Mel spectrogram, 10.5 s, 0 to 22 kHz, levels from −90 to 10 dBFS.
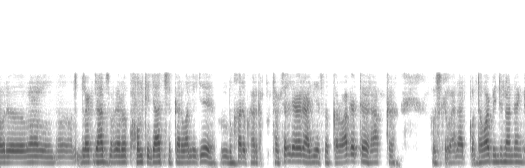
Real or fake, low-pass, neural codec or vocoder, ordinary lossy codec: fake; 3.6 kHz; codec, 16 kHz, 1 kbps, X-Codec, WavLM features, trained on Multilingual LibriSpeech; none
